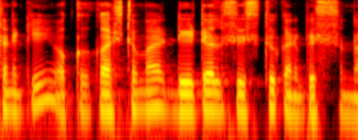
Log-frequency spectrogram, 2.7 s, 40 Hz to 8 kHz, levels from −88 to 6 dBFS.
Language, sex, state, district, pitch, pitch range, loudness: Telugu, male, Andhra Pradesh, Annamaya, 120 Hz, 115-130 Hz, -21 LUFS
